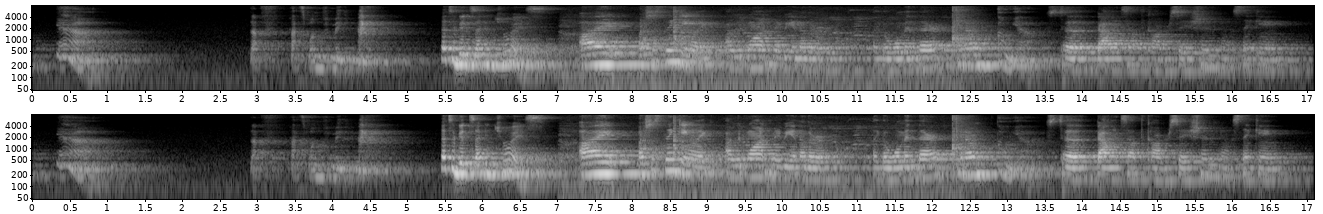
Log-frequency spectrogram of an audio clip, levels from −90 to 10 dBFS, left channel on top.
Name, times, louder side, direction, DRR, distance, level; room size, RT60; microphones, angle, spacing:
voice 1, 0.3-0.9 2.9-4.6 12.9-13.4, left 2 dB, 35° left, 3 dB, 0.7 m, -33 dB
voice 2, 5.5-6.7 7.3-10.7 11.2-12.8 13.7-16.7, right 3 dB, 65° right, 6 dB, 0.5 m, -21 dB
sound 1, 7.0-12.4, right 1 dB, 25° right, 0.9 m, -37 dB
10.0 x 4.5 x 3.9 m, 2.1 s
head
